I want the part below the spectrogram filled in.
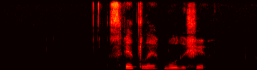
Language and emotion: Russian, neutral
